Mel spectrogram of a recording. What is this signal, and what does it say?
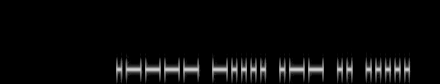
Morse code, heard as a keyed tone, about 25 wpm, 700 Hz. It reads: 16WI5
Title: Five Challenging Letter-Number Combinations 25wpm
